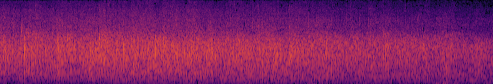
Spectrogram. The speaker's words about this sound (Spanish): Démosle un aplauso por el valor mexicano.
